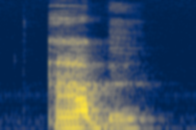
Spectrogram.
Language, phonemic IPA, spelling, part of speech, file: Dutch, /abə/, Abe, proper noun, Nl-Abe.ogg
- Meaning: a male given name, West Frisian variant of Albert and Abel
